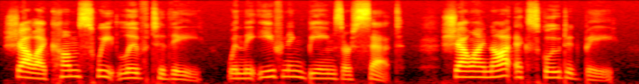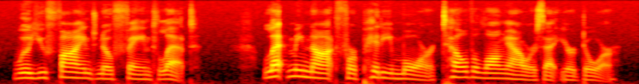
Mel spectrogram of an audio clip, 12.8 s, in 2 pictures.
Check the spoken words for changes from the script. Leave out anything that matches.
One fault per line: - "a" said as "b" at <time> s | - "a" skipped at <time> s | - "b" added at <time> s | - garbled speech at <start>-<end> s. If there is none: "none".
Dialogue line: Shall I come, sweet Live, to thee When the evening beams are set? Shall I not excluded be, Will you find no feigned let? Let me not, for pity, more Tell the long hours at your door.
none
